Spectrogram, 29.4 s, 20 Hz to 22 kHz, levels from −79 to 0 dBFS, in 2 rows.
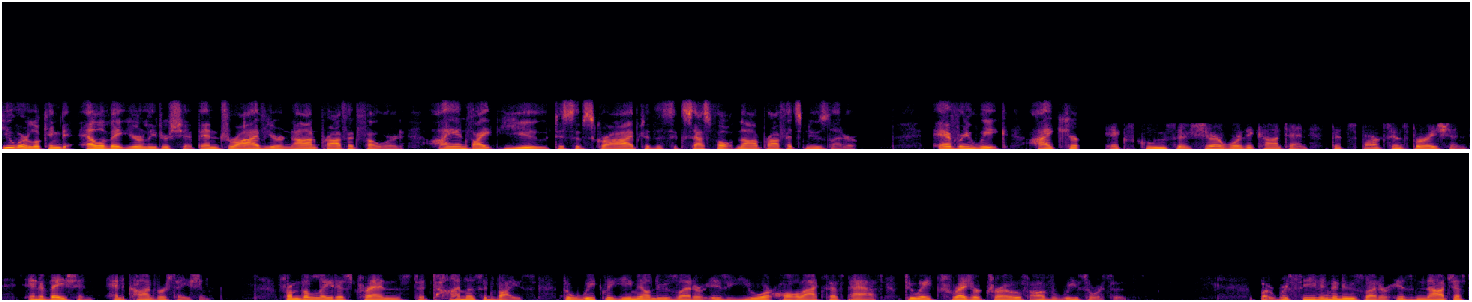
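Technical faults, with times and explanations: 10.74–11.04 s, handover gap: the speech cuts out for 300 ms while the call switches networks and no frames arrive. That stretch is lost.
11.04 s to end, fallback to narrowband: after clean HD Voice, everything above 4 kHz disappears, leaving duller, rougher speech, which fits a switch to GSM full rate.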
